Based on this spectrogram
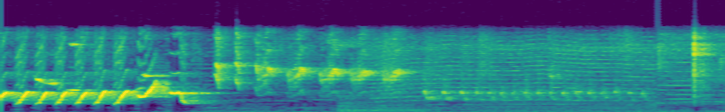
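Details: Filler song for a white-rumped shama that rarely sings: a fast repeated series of downslurred whistles, about four per second, then high sustained notes and a softer steady trill fading out.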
